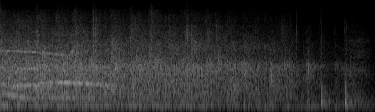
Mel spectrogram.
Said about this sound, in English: And as he does, won't you give him a round of applause and welcome?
